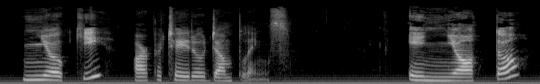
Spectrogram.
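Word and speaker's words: gnocchi: on you know so you can hear that GNA makes a distinctive near sound me okie our potato dumplings in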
